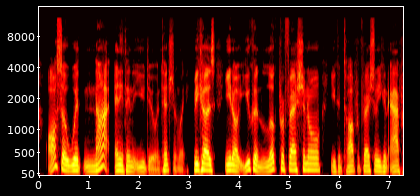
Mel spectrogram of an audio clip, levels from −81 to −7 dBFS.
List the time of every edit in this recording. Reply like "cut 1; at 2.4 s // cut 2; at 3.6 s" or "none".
cut 1; at 2.9 s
